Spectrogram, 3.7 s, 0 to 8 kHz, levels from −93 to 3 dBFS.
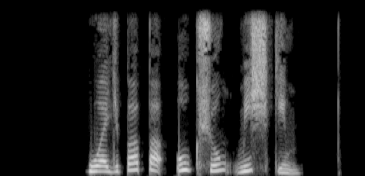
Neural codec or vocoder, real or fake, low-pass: none; real; 7.2 kHz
